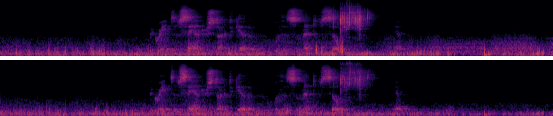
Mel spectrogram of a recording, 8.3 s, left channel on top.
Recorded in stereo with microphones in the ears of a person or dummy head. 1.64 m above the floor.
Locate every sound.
2.2 s a man speaking: 25° right (ahead or behind), 6 m
5.0 s crumpling: 25° left (ahead or behind), 0.9 m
